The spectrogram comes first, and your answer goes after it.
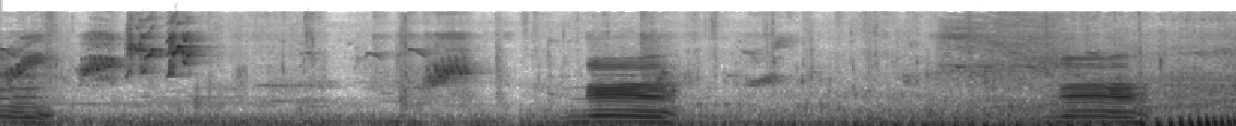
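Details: In the evening, as a farmer leads his cows to their pen, two drawn-out, tonal moos sound several seconds apart amid bright bird chirps and rustling.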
